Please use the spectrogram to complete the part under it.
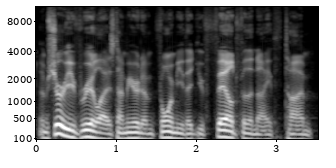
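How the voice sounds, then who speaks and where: A man plays a stern academy official in a superhero audio drama. His voice is slightly low and measured. He is blunt and dry, with steady authority. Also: clean tone, lightly acted.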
